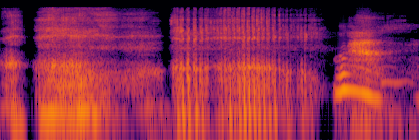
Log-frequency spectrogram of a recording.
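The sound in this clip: A voice imitates a loud snore that sounds like choking on the tongue, producing a few rough, gurgling snorts separated by brief pauses and ending on a strained, more tonal burst.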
